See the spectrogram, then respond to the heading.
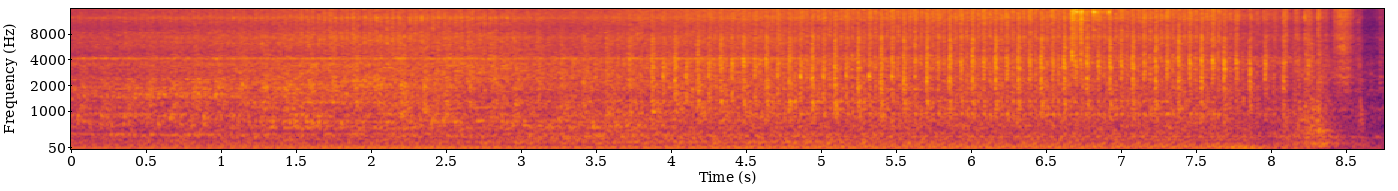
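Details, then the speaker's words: Spryte snowcat "Rusty" turbodiesel, with new OEM Zexel injectors and copper crush washers probably helping seal the indirect-injection cylinders: steady, even low diesel idle clatter, smooth unbroken beat until shutoff; idle really nice, running well. "So, but it seems to be running really good. Idle's really nice now."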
